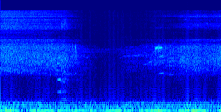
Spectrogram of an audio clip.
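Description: Hissing inhalations drawn through a vape pen: one draw ends about a second and a half in, and another begins near the three-second mark and runs on.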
